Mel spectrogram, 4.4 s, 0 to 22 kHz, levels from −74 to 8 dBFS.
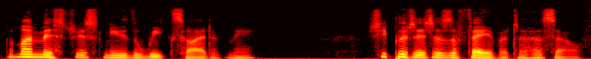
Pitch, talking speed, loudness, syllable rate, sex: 120 Hz, 230 wpm, -20 LUFS, 5.7 syllables/s, male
